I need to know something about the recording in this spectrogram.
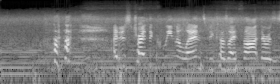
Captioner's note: laughing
